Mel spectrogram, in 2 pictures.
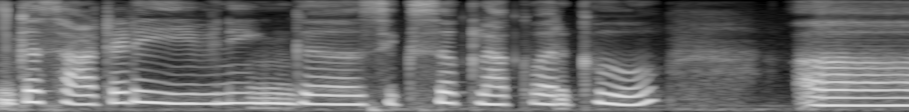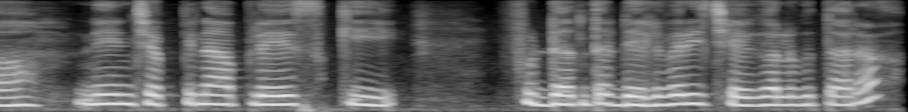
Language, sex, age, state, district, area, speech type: Telugu, female, 30-45, Telangana, Ranga Reddy, urban, spontaneous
